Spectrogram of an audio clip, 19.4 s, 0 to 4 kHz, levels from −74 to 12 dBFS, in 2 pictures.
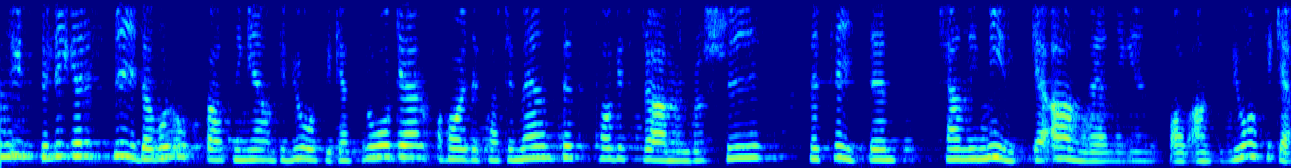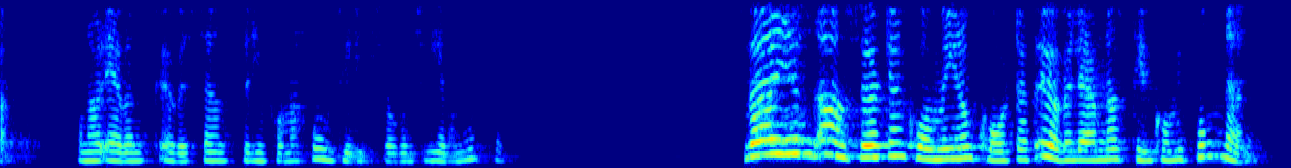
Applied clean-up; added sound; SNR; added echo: neural mask model DeepFilterNet 3.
